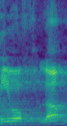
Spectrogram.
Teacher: یخلق قاف ساکن ہے اور قاف یہ حروف قلقلہ میں سے ہے، اس لیے یہاں پر قلقلہ ہوگا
